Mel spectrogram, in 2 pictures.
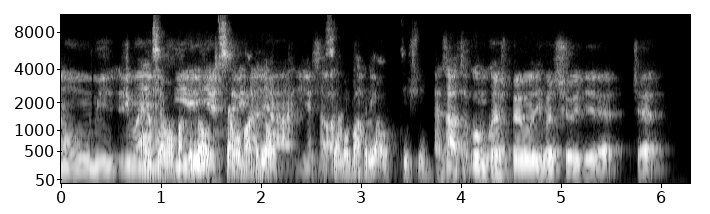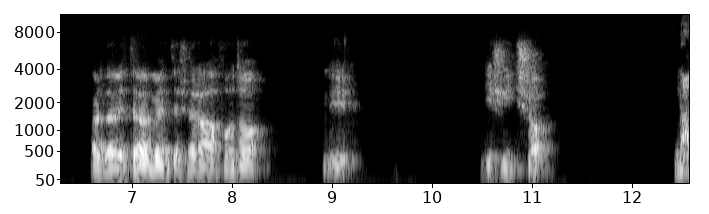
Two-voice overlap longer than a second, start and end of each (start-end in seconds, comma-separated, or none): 0.7-3.1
